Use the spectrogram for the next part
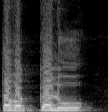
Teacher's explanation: हमने कल वाले सबक में बता दिया था कि जहाँ पर छोटी मद आवे और अगर वहाँ पर हमें वक्फ करना है, ठहरना है, रुकना है, तो हमको वहाँ पर मद नहीं करना है, सिर्फ एक अलिफ के बराबर खींचकर पढ़ेंगे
